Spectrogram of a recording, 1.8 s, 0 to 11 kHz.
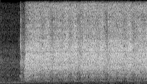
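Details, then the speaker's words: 1996 Polaris Marauder 425 4x4, liquid-cooled four-stroke, neglected then reassembled: a high, steady whirring cuts in and keeps spinning even with the key off. The starter runs on its own; owner suspects a wiring fault or the ignition key. "And she's still making noise, which tells me that there's something in the wiring that is off. I'm honestly thinking it might be the ignition key."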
